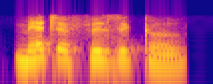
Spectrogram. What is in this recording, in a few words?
"Metaphysical", Indian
